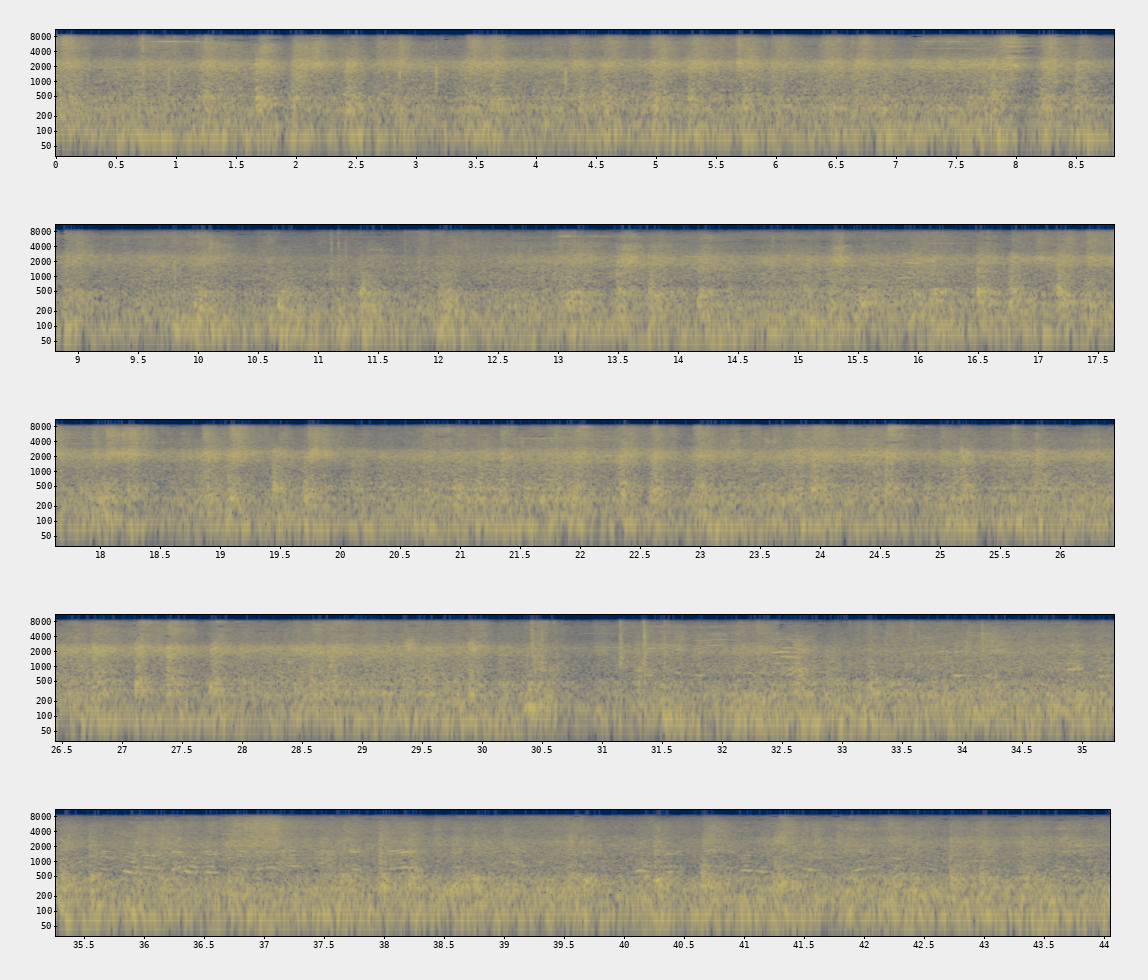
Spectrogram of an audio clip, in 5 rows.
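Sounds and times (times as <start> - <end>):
train wheels rumbling on rails: 0.0 - 44.0.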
